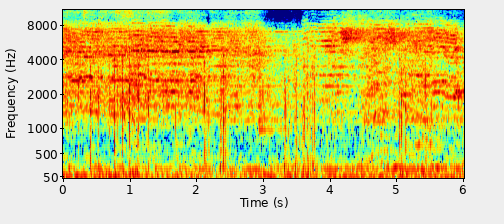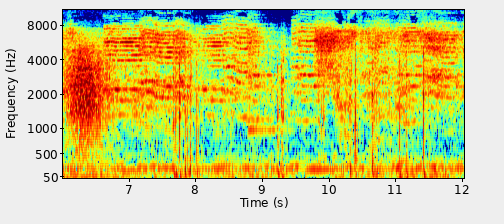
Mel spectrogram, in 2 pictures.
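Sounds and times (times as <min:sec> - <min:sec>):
music with sustained notes: 0:00.0 - 0:12.0
sharp bang: 0:05.1 - 0:08.2.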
